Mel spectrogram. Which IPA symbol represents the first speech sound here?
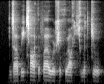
d͡z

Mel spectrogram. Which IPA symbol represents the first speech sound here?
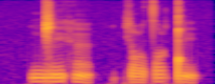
ŋ͡ǁ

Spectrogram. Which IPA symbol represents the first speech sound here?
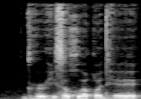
ɡʱ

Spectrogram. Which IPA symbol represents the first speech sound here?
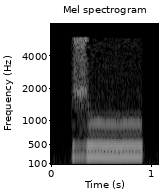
ʒ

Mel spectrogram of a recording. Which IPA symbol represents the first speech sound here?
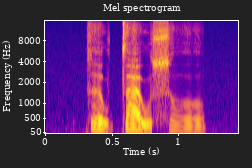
k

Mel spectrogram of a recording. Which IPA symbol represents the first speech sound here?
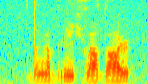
dˤ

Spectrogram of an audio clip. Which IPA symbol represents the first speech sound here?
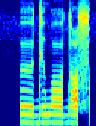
ɵː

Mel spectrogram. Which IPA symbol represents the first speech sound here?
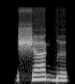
ʃ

